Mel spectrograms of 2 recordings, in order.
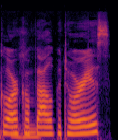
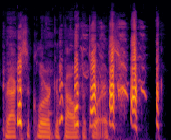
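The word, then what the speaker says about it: Raxacoricofallapatorius: like, oh yeah, I finally memorized how to pronounce their planet. Yeah, but now it's been a few days and I forgot again. Praxichloricopalpatorius. Wow. Praxichloricopalpatorius.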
